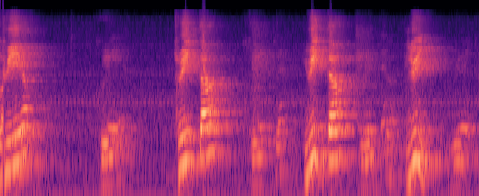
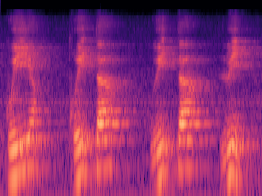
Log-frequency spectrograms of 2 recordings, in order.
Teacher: C'est la voyelle U que vous devez articuler d'une manière plus faible ou plus vite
